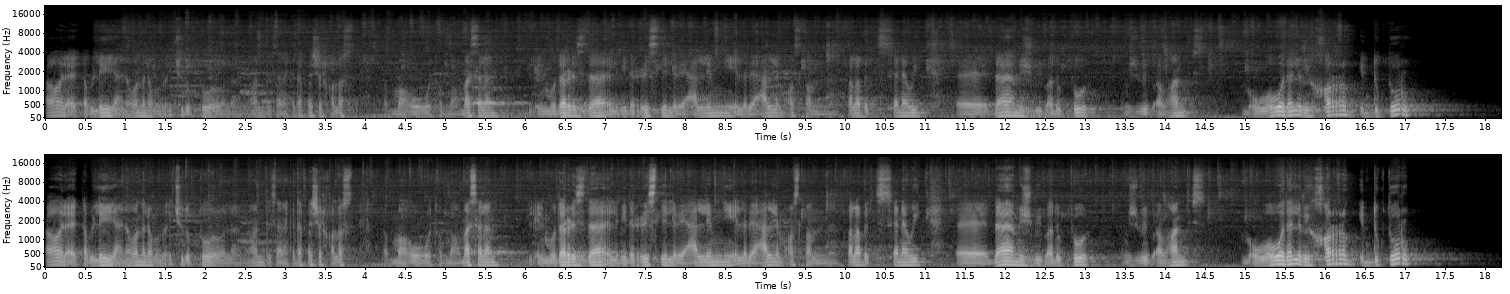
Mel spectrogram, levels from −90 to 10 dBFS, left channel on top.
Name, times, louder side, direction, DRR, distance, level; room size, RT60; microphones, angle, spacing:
voice 1, 0.0-3.8 4.2-5.7 6.0-13.0 13.4-14.5 15.0-17.0, right 4 dB, 90° right, 17 dB, 0.5 m, -27 dB
Water tap faucet, 0.6-16.2, equal, 35° right, 5.5 m, -44 dB
20.5 x 18.5 x 3.4 m, 1.4 s
head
